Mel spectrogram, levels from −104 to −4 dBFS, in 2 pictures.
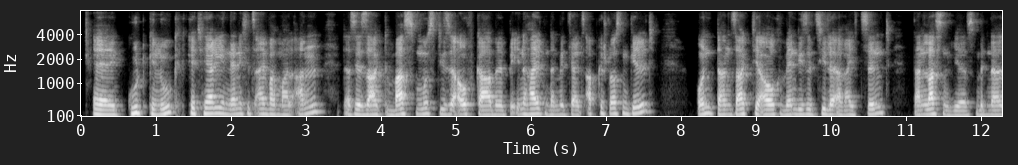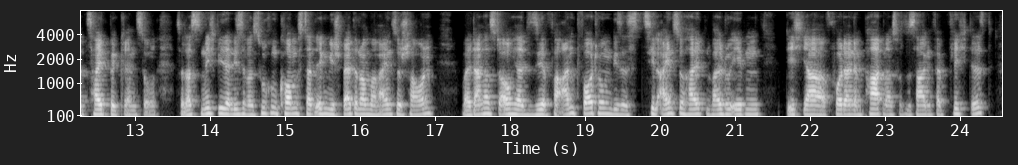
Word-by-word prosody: äh, 130 Hz, -2 st, +5 dB
gut-genug-Kriterien, 160 Hz, -1 st, +1 dB
nenne 140 Hz, +1 st, 0 dB
ich -, -, -5 dB
es -, -, -14 dB
jetzt 155 Hz, -, -7 dB
einfach 140 Hz, -1 st, 0 dB
mal 125 Hz, -1 st, -3 dB
an, 200 Hz, +8 st, -4 dB, 0.2 s
dass -, -, -5 dB
ihr 135 Hz, -1 st, +4 dB
sagt: 130 Hz, +1 st, +2 dB
Was 130 Hz, -, +6 dB
muss 155 Hz, +2 st, -3 dB
diese 140 Hz, -2 st, -1 dB
Aufgabe 130 Hz, -2 st, +3 dB
beinhalten, 145 Hz, +3 st, +1 dB
damit 125 Hz, 0 st, -6 dB
sie -, -, -1 dB
als 125 Hz, -, -5 dB
abgeschlossen 155 Hz, +1 st, -2 dB
gilt 205 Hz, +7 st, -1 dB, 0.5 s
und 160 Hz, +3 st, 0 dB
dann 135 Hz, 0 st, 0 dB
sagt 145 Hz, +2 st, +2 dB
ihr -, -, +3 dB
auch: 135 Hz, 0 st, +4 dB
„Wenn 130 Hz, +1 st, -1 dB
diese 135 Hz, 0 st, -3 dB
Ziele 135 Hz, 0 st, 0 dB
erreicht 125 Hz, -1 st, -2 dB
sind, 145 Hz, +7 st, -1 dB, 0.3 s
dann 130 Hz, -, -1 dB
lassen 140 Hz, -4 st, +3 dB
wir 120 Hz, 0 st, -1 dB
es 115 Hz, 0 st, -8 dB
mit 125 Hz, -1 st, -6 dB
'ner 125 Hz, 0 st, -1 dB
Zeitbegrenzung“, 125 Hz, -2 st, -1 dB, 0.2 s
sodass 130 Hz, 0 st, -1 dB
du -, -, -7 dB
nicht 155 Hz, 0 st, -1 dB
wieder 155 Hz, -2 st, +3 dB
in 140 Hz, -, -1 dB
diese 140 Hz, +1 st, -2 dB
Versuchung 155 Hz, +6 st, -5 dB
kommst, 155 Hz, 0 st, +1 dB
dann 140 Hz, -1 st, +1 dB
irgendwie 145 Hz, -2 st, 0 dB
später 145 Hz, +2 st, +1 dB
noch 140 Hz, -1 st, +1 dB
mal 130 Hz, -2 st, -2 dB
reinzuschauen, 135 Hz, +2 st, -2 dB, 0.4 s
weil 120 Hz, -, -1 dB
dann 130 Hz, -, +2 dB
hast 155 Hz, 0 st, -1 dB
du -, -, 0 dB
auch 145 Hz, -, +4 dB
ja 135 Hz, -2 st, +3 dB
diese 130 Hz, +2 st, -1 dB
Verantwortung, 155 Hz, +1 st, 0 dB
dieses 130 Hz, -2 st, -6 dB
Ziel 155 Hz, -1 st, -3 dB
einzuhalten, 145 Hz, -2 st, -1 dB
weil 135 Hz, +1 st, +1 dB
du 140 Hz, -, -3 dB
eben 135 Hz, 0 st, -3 dB, 0.3 s
dich, 135 Hz, 0 st, -4 dB
ja, 130 Hz, -2 st, +4 dB
vor 135 Hz, -, 0 dB
deinem 130 Hz, -1 st, 0 dB
Partner 140 Hz, -3 st, +4 dB
sozusagen 130 Hz, 0 st, -3 dB
verpflichtest. 145 Hz, +4 st, -6 dB
140 Hz, 180 wpm, -23 LUFS, 130-150 Hz, 0.5 s, Was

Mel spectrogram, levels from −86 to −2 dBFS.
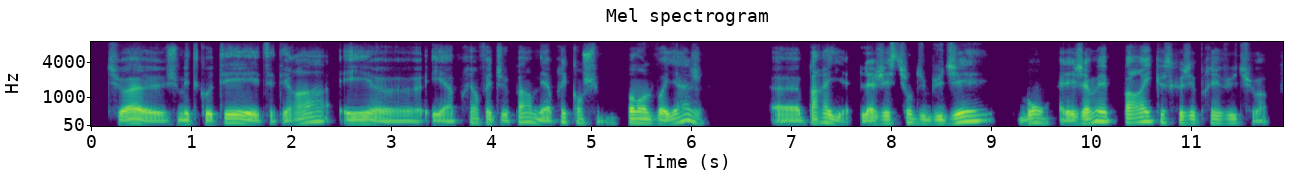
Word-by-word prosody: tu -, -, -3 dB
vois, 100 Hz, +3 st, +6 dB
heu, 75 Hz, -1 st, +2 dB
je 75 Hz, +3 st, -7 dB
mets 85 Hz, 0 st, +1 dB
de -, -, -13 dB
côté 95 Hz, +1 st, +3 dB
et 75 Hz, -, -1 dB
cetera 110 Hz, -, -3 dB
et 90 Hz, +1 st, +2 dB
heu 70 Hz, -2 st, -2 dB
et 80 Hz, -1 st, 0 dB
après, 70 Hz, 0 st, -6 dB
en -, -, -2 dB
fait, -, -, -3 dB
je -, -, -3 dB
pars 120 Hz, +2 st, -2 dB
mais 95 Hz, -8 st, 0 dB
après 80 Hz, +11 st, -2 dB
quand 105 Hz, -3 st, -6 dB
je 100 Hz, -, -1 dB
suis 135 Hz, -, -12 dB, 0.2 s
pendant 105 Hz, -1 st, +5 dB
le 95 Hz, -, -1 dB
voyage, 110 Hz, -, +1 dB, 0.7 s
heu, 80 Hz, -1 st, 0 dB
pareil, 95 Hz, -2 st, 0 dB
la 80 Hz, +1 st, +4 dB
gestion 95 Hz, +5 st, 0 dB
du 95 Hz, -1 st, -5 dB
budget, 115 Hz, -, +2 dB, 0.3 s
bon, 105 Hz, -1 st, 0 dB
elle -, -, 0 dB
est 80 Hz, -, +4 dB
jamais 105 Hz, +9 st, +4 dB
pareille 130 Hz, 0 st, +1 dB
que 110 Hz, -, -4 dB
ce 105 Hz, -, -6 dB
que -, -, -1 dB
j'ai 95 Hz, +1 st, -1 dB
prévu, 100 Hz, +1 st, -3 dB
tu 105 Hz, -, -8 dB
vois? -, -, -8 dB
95 Hz, 215 wpm, -23 LUFS, 80-110 Hz, 0.7 s, vois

